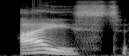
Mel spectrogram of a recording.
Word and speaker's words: iced: Also, the word iced has a clear t sound at the end. Iced, like iced coffee, iced latte.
